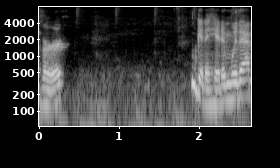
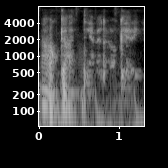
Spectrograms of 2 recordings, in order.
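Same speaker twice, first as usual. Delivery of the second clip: breathy muttered curse under the breath; frustrated whisper; 3 semitones lower, 10 dB quieter than usual. Real, not acted. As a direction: whisper the swear to yourself, annoyed. Player frustrated by failed roll.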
